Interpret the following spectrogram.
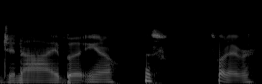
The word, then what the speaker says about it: Jenny: but it happens but Forrest Gump pronounced Jenny more like Janae instead of Janai but you know that's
